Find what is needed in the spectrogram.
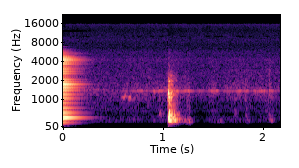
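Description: A woman's voice trailing off at the start, then a pause of near silence on a video call, with a faint steady high hum and one brief faint sound about a second in.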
